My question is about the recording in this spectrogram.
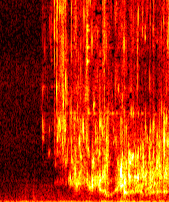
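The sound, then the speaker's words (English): Water splashes steadily into a glass for about a second, a soft, continuous trickle with no one speaking. “Could you pour me a glass of water?”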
